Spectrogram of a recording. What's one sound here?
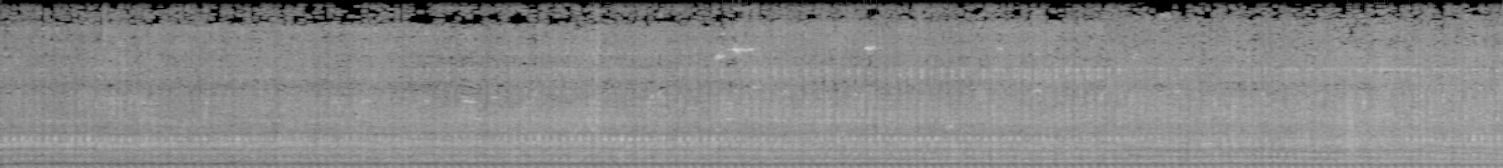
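A flail mower whirs as it cuts through grass.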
